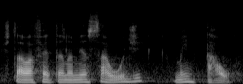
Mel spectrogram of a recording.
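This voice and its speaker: A man from Salvador, speaking as a podcast guest in an energetic, slangy, emphatic way. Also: fairly low pitch, a little fast, creaky, breathy edge. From Salvador, Bahia, Brazil. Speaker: guest, M&A advisor. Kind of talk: casual podcast interview.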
